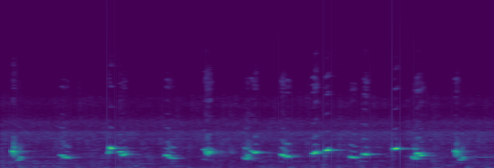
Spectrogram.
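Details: Yellow-vented bulbul in full song, a long rapid 'ropel panjang' style recorded in the morning and used to provoke other bulbuls to sing and fight: quick bubbly slurred whistled notes, about two or three per second, with a steady faint hum behind.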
